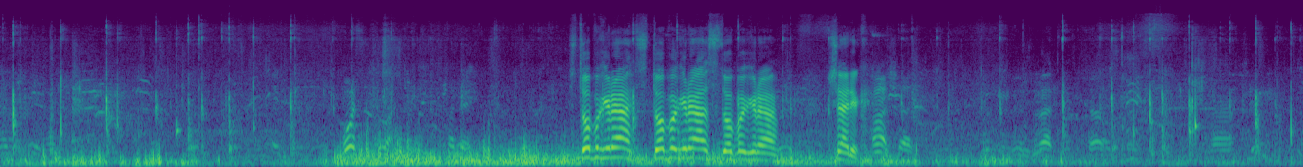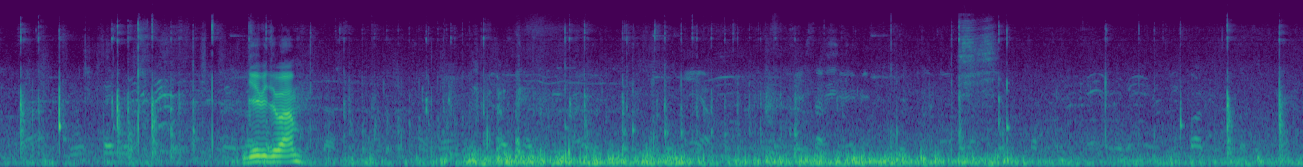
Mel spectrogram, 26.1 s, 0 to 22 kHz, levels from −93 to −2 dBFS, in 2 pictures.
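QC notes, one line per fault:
10.07–10.09 s, skip ahead: playback jumps forward with no silence filling the join, and roughly 0.7 s of sound is gone. The two sides are spliced almost directly. Unlike a dropout or concealment, there is no gap or smeared fill, only an abrupt continuity break.
10.17–11.26 s, jitter buffer speed-up: right after the jump, the receiver trims short pitch-period pieces in rapid succession to drain surplus buffered audio, running at 111% speed and removing around 150 ms in total. Pitch stays unchanged, which separates it from resampling or a clock-rate error; it only sounds hurried.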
